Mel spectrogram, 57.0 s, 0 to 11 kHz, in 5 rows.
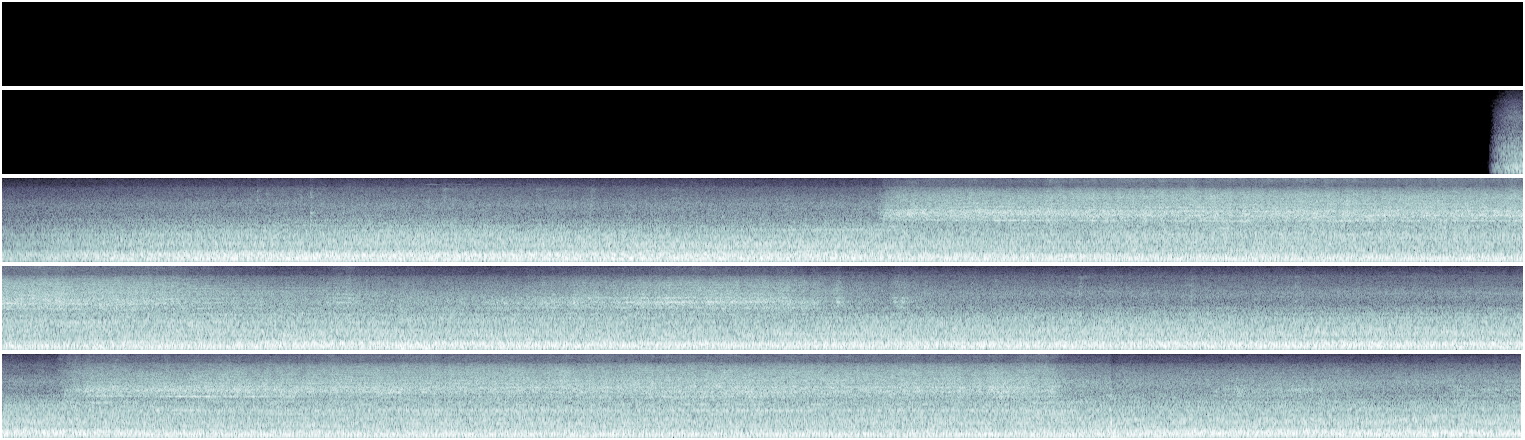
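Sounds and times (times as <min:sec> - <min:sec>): engine drone: 0:22.6 - 0:57.0
saw whining through timber: 0:22.7 - 0:43.7, 0:45.9 - 0:57.0.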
